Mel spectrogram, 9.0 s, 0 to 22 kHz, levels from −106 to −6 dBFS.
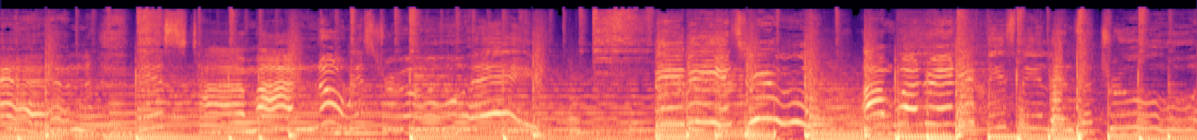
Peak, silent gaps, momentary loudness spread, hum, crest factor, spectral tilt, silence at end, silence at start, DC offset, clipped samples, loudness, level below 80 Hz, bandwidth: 0 dBFS; none; 7 LU; none; 14 dB; -5 dB/octave; 0 s; 0 s; under 0.1%; under 0.1%; -16 LUFS; -24 dBFS; 17 kHz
